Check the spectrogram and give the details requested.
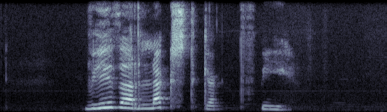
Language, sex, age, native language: Icelandic, male, 9, Icelandic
